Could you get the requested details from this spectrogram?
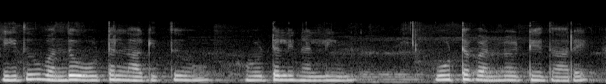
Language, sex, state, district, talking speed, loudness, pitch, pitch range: Kannada, female, Karnataka, Bangalore, 80 wpm, -16 LUFS, 195 Hz, 185-205 Hz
